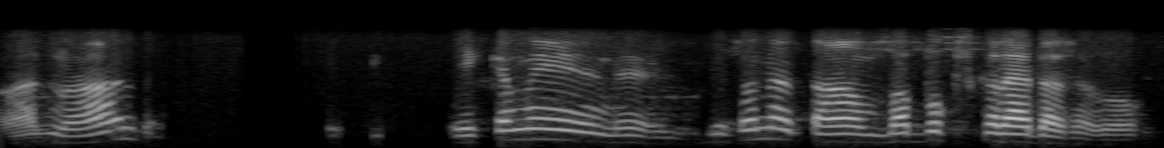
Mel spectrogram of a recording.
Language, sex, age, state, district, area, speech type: Sindhi, male, 60+, Delhi, South Delhi, urban, conversation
